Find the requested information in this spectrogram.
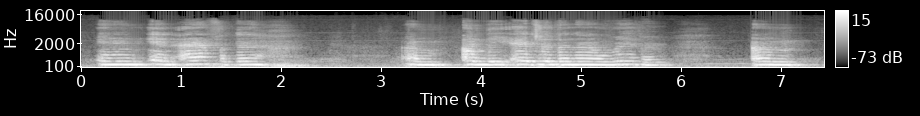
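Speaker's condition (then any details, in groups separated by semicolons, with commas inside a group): Cerebral palsy; wheelchair user; diagnosed age 2, age 28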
